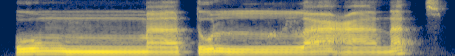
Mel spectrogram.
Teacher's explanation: mim tasdid dibaca gunah atau mendengung. Ditahan biar tampak mendengungnya. · Masuk tidak mendengung. Maksudnya dumah tanwinnya tidak dibaca langsung masuk ke huruf lam ditandai lamnya ada tasdidnya tetapi tidak mendengung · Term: gunnah, Idgham bila ghunah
